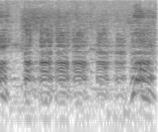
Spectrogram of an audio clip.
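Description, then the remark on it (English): Hippo calls in a run of deep, harmonic grunting honks, about five or six pulses in quick rhythm, loud and throaty with a wheezy, rising quality and no voices present. “We're listening to the sounds of hippos, and while these calls are impressive, even more remarkable are the sounds they make that you can't hear.”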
